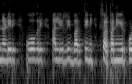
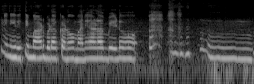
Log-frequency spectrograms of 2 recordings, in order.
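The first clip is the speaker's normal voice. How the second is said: tearful pleading; weeping as she begs him to stop; crying; 4 dB quieter than usual. Acted. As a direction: sob through the words. Woman begging, harassed.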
